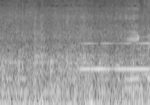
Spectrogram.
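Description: Busy station-hall ambience: a loud steady low rumble, with a thin held tone coming in about halfway through.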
